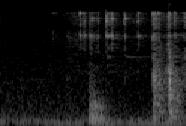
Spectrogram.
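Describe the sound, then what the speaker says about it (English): Small keys jangle inside an opened package, heard as two quiet bursts of metallic clinking, a short rattle followed by a longer one, with no talk. "Oh, we got some keys in here. Little keys"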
